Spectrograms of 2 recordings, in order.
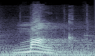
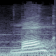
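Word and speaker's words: monk: Next word जो है उसका जो सही प्रोनाउंसिएशन है वो है मंक। मॉन्क नहीं, मंक। तो यहाँ पे जो ओ है एम के बाद में इट is also producing a sound, so इट is pronounced as मंक।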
